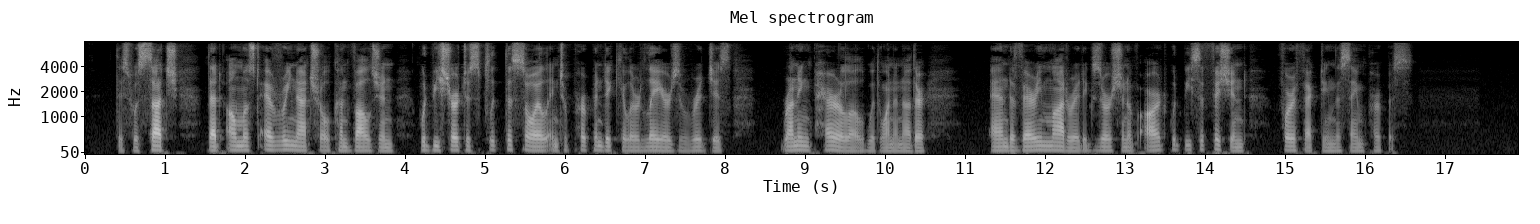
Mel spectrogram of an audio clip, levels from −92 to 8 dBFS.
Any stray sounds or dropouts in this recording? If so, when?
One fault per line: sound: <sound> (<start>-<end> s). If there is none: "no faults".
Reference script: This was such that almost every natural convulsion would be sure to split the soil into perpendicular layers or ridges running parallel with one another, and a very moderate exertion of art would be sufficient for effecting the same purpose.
no faults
